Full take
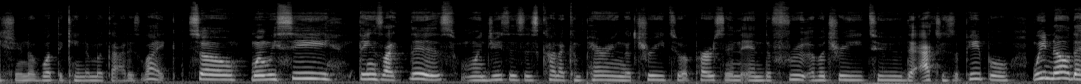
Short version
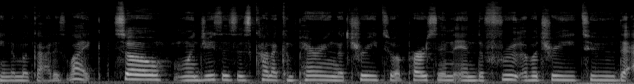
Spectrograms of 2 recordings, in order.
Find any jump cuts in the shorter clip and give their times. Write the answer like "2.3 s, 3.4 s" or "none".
1.7 s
